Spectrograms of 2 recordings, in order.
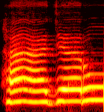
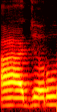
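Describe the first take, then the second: First: The word starts with a breathy h. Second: The word starts with a glottal catch. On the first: The speaker calls it right. "ഹ എന്നുള്ള അക്ഷരത്തിൻ്റെ സൗണ്ടിനെ തൊണ്ടയുടെ അവസാന ഭാഗത്ത് നിന്ന് തന്നെ കൊണ്ടുവരാൻ" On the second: The speaker calls it wrong. "ആജറു എന്നൊന്നും ആയി ഓതി പോവാതെ ശ്രദ്ധിക്കുക"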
